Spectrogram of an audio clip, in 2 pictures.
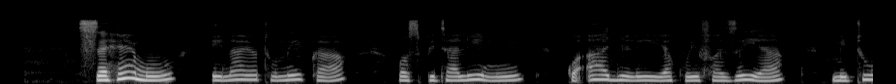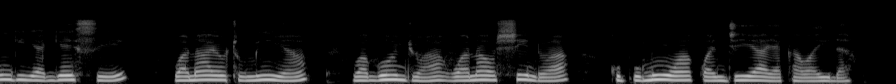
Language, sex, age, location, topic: Swahili, female, 18-24, Dar es Salaam, health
